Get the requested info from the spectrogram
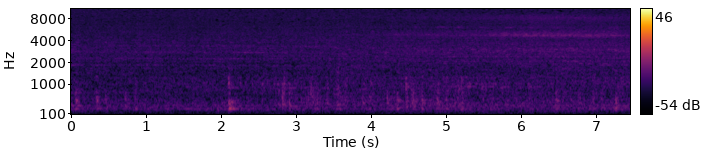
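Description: A train rolling past with a steady rumble and irregular clattering knocks from its wheels on the track, one louder knock about two seconds in.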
